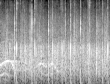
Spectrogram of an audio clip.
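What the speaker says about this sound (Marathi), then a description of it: "अभिजित पवारसाठी जोरदार टाळ्या" Studio audience at a Marathi comedy show applauding a performer, a lively burst of clapping with sharp individual claps standing out, and a voice briefly audible at the start.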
